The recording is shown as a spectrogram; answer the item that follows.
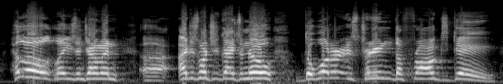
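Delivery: very loud, very high yell at full volume. Doing a practiced impression for a friend: Alex Jones impression. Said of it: "I have an Alex Jones impression".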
